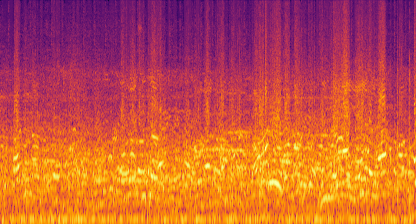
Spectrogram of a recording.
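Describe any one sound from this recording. A large crowd of men and women chatters loudly all around, close by, outdoors.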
